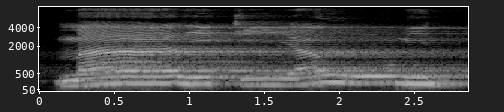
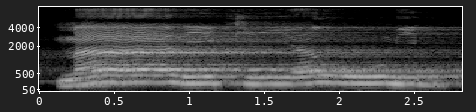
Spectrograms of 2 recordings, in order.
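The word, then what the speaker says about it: مَالِكِ يَوْمِ الدِّينِ: Di ayat yang keempat, perhatikan di huruf mim ada tanda alif kecil atau fathah berdiri, menandakan bacaannya dibaca panjang 2 harokat. Kesalahan yang sering terjadi, panjangnya itu berlebihan, maka jangan sampai lebih dari 2 harokat, hanya 1 ayunan atau 2 harokat.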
